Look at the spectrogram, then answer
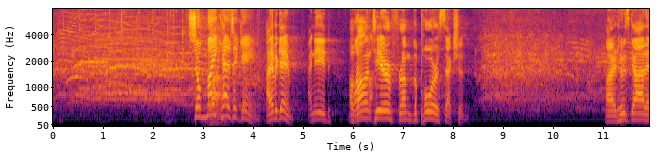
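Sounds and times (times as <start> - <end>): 
audience applause: 0.0 - 4.3
audience cheering: 0.0 - 4.4, 8.5 - 11.9
speech: 2.7 - 8.3, 11.0 - 11.9.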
